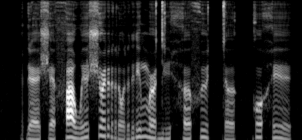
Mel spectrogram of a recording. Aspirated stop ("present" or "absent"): absent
